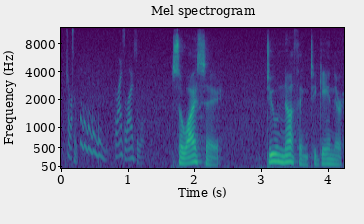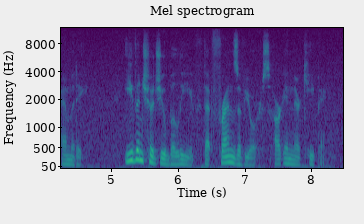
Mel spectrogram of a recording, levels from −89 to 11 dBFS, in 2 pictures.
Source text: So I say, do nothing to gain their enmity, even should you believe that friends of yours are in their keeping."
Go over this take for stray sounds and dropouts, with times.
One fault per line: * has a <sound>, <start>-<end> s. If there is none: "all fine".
* has a chirp, 0.1-1.3 s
